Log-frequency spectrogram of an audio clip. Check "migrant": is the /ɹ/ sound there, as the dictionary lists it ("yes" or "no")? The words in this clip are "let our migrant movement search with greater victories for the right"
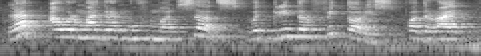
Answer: yes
